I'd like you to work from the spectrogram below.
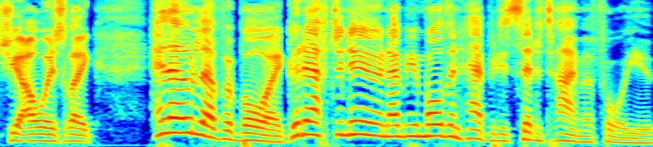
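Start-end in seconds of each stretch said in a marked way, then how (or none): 1.0-4.4 seductive British voice, pitched up. Imitating how the voice assistant greets him when asked to set a timer, sexy British assistant voice. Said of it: "they took away the sexy British voice".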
